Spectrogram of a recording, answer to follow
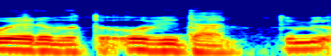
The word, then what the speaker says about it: অভিধান: হবে কি এই যে দেখো ও এর মত অভিধান তুমি ও দিয়ে উচ্চারণ করবে হ্যাঁ তারপরে দেখো এই যে যে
